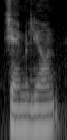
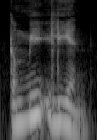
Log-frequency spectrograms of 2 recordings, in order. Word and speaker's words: chameleon: फिर है CHAMELEON. इसको हम पढ़ते हैं चैमलियन, चैमलियन, मगर चैमलियन इज the wrong pronunciation. It's correct pronunciation is क अ म ई ल इ अ न, कमइलियन, कमीलियन, कमीलियन, कमीलियन.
